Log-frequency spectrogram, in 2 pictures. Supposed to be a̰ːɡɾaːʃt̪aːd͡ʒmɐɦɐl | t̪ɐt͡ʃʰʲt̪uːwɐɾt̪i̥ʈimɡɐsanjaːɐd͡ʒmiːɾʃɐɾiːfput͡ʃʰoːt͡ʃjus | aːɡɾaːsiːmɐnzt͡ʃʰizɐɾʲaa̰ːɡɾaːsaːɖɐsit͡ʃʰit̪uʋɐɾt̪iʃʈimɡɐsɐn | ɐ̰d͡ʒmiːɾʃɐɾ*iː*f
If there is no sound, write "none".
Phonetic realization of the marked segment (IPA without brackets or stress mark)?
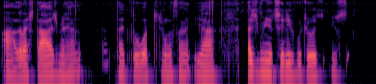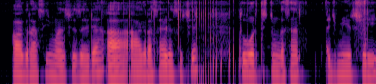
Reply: iː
